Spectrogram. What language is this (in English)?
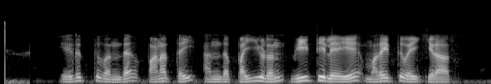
Tamil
